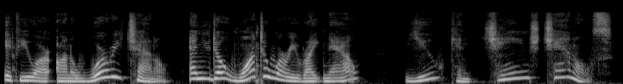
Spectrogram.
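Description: Slow, expressive woman guiding a children's meditation. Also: fairly low pitch, slightly rough, no echo, clean studio sound. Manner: slow, soothing, gently instructing. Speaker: guided relaxation narrator for children. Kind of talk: scripted guided meditation story.

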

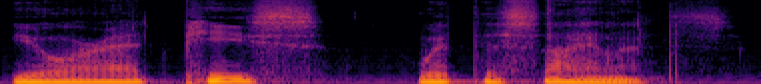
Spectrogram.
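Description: A man narrating a guided relaxation in a soft, hushed, calm and unhurried way, as a meditation guide. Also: fairly low pitch. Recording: dull, roomy, echoing sound.

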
